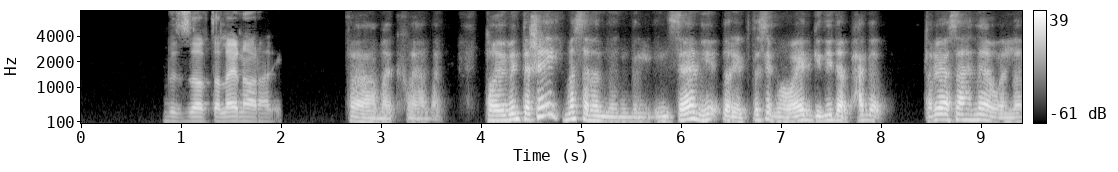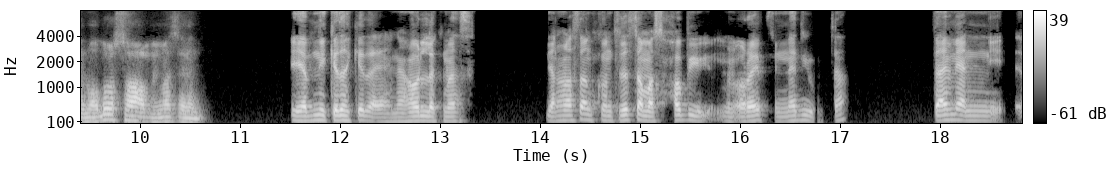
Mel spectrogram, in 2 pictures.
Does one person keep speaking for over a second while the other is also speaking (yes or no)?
no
